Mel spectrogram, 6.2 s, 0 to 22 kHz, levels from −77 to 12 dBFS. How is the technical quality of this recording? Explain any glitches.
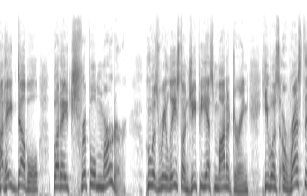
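The recording has two audible glitches, both from a corrupt frame decoded. In both, damaged compressed frames were decoded anyway, misplacing energy in frequency. From 0.81 to 0.86 s, between "a double" and "but a triple murder", a couple of frames produce a faint chirp. From 3.74 to 3.82 s, after "who was released on", several frames give a much louder noisy burst.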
